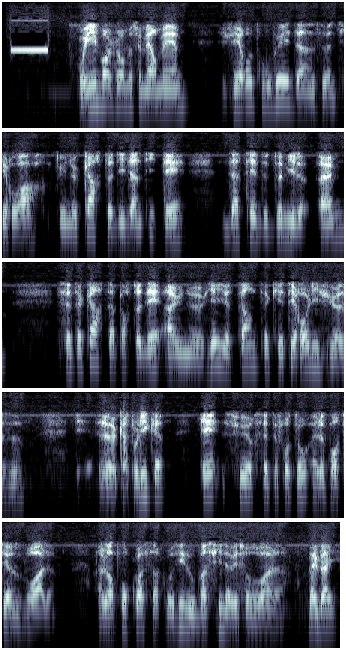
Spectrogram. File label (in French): répondeur; Le voile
